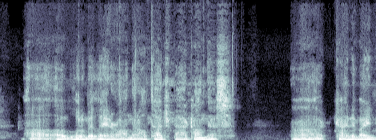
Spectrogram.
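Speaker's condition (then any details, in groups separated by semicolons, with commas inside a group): ALS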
